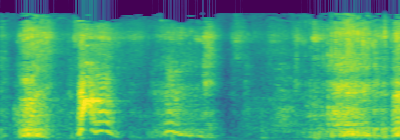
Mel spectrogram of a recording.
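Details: Bad-tempered Jack Russell Terrier attacking a Doberman for being on his bed, loud harsh snarling barks and growls in rough bursts with short gaps, ending in a noisy scuffle.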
